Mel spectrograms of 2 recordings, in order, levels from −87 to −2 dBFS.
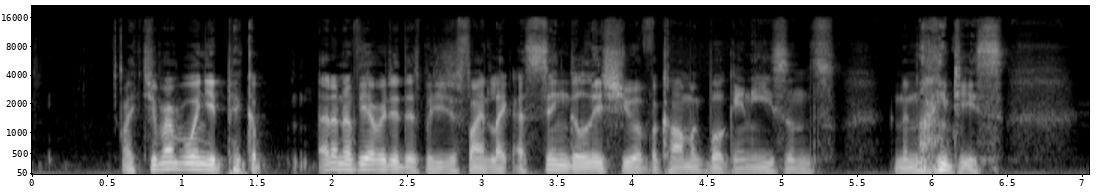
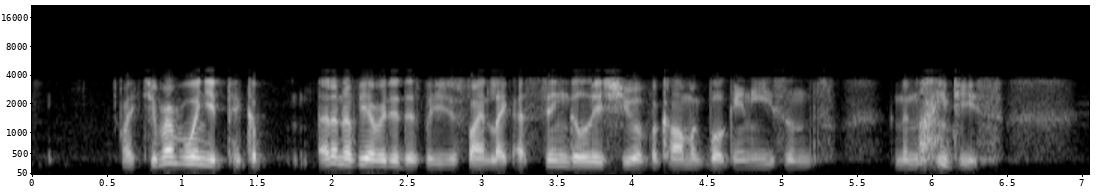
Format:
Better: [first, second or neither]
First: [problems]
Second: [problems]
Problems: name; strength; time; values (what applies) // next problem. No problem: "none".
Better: first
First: none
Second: phone-call audio; nothing above 3.5 kHz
